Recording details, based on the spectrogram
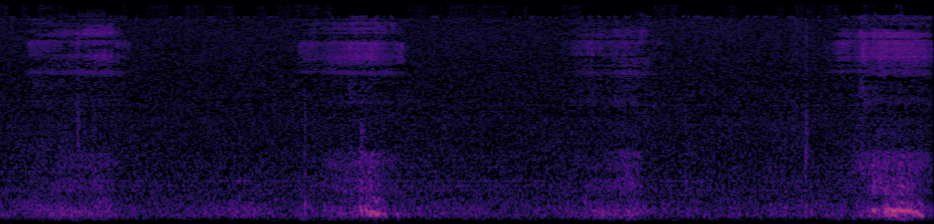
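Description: Soft, regular snoring, one snore every two to three seconds, with a faint whistle on each breath over steady background hiss.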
